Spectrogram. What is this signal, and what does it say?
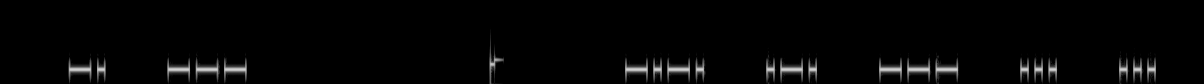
Morse code, heard as a keyed tone, about 17 wpm, spaced as for 10 wpm, 700 Hz. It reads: NO CROSS
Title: 3x Character Spacing - Top 300 Words - 17wpm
